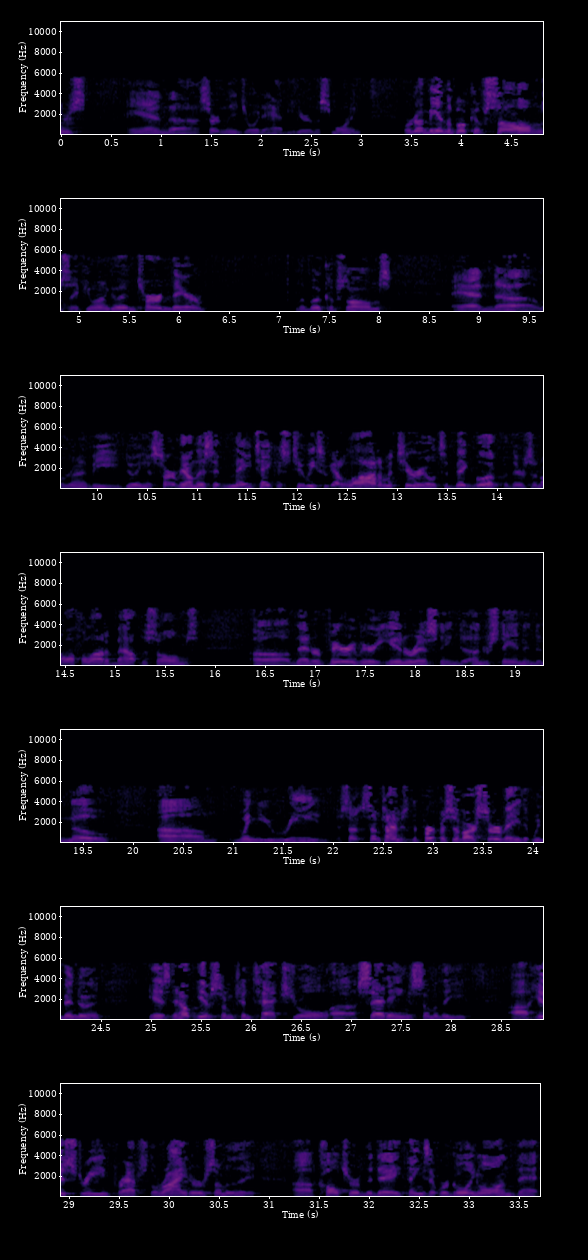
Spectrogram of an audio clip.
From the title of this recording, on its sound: Ketha Heights Baptist Church ~ Live Broadcast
